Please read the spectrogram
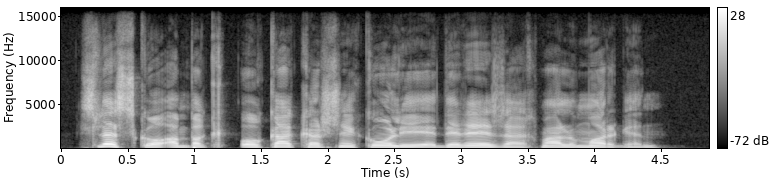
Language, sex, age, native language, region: Slovenian, male, 60+, Slovenian, Carinthia region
